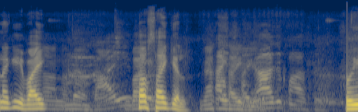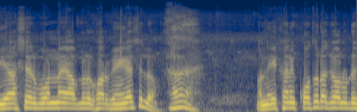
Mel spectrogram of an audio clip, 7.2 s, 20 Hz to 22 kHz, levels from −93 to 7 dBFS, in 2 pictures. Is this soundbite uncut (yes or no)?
no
